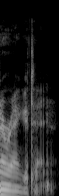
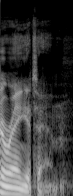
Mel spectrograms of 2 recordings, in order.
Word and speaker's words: orangutan: So I'm going to say like an orangutan. What was it? Say it again. An orangutan. Okay, it is an orangutan. I have always said orangutan. There's there's no G at the end.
